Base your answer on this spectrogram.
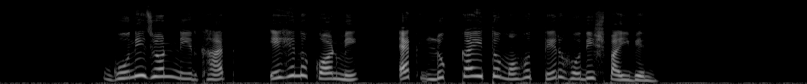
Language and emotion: Bengali, neutral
